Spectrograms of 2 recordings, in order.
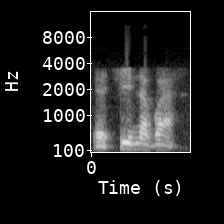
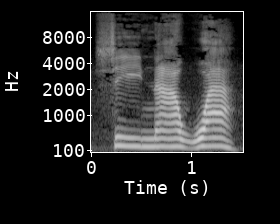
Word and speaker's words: Shinawatra: Thì cái tiếng Thái Lan á, cô thấy Shinawatra đó, nhiều người thật họ đọc Shinawatra. – Đọc là chỉ Sinawa, mà Hành Dung đọc thêm cái chữ phía sau nữa. – Đó, nó thấy chữ ra đó, nhưng mà không cần đọc cho đó Sinawa thôi.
